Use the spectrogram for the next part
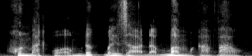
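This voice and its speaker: A man narrating a horror story in a dramatic, expressive way. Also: rumbling low, fairly quick, creaky, breathy edge, no room sound, clean studio sound.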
